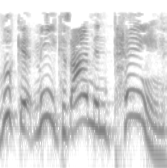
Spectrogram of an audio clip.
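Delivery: very high, loud, whiny, attention-seeking voice. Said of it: "your toe sends a signal to your brain to say".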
